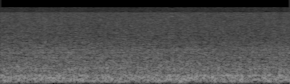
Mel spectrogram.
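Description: Steady, even hiss of room tone, with no distinct events.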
